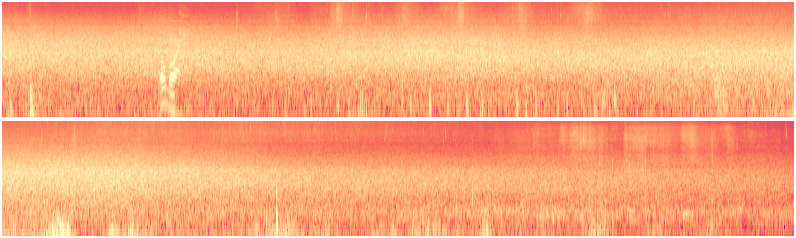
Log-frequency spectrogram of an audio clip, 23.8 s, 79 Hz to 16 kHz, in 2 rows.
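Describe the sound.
Strong wind roars steadily outdoors on Thursday, March 7, 2019, a loud continuous rushing that buffets the microphone throughout, with a few brief gusty thumps and a short spoken exclamation near the start.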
